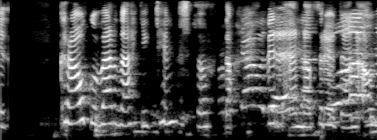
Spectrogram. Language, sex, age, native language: Icelandic, female, 30-39, Icelandic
